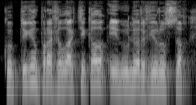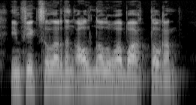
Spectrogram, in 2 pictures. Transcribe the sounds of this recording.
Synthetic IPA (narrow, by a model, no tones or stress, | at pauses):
kʲʰɵp̚t̪e̞ɡʲe̞npro̞fʲilˠakt̪ijkɑlˠəqekʲule̞ɾvijɾust̪əq | ijnfʲe̞k̚t̪sɨjalˠɑɾd̪əɴɑlˠd̪ənɑlˠuʁɑbɑʁət̪ːɑlˠʁɑ̰n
